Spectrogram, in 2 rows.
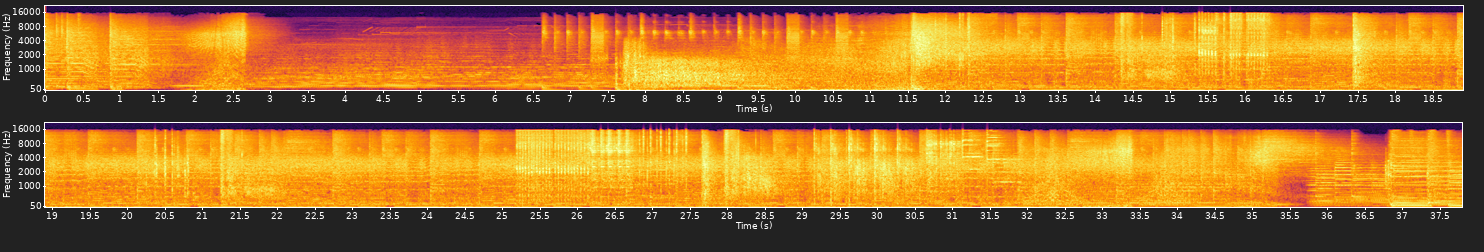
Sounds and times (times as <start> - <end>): Machine gun: 15.4 - 16.4, 25.2 - 28.6.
